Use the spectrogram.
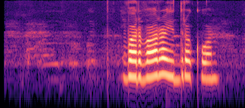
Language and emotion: Russian, neutral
